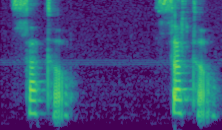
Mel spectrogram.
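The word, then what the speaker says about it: subtle: a ver si aciertas sutil se dice SAT sle hay una B justo antes de la t pero no la pronunciamos Ahora quiero que prestes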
